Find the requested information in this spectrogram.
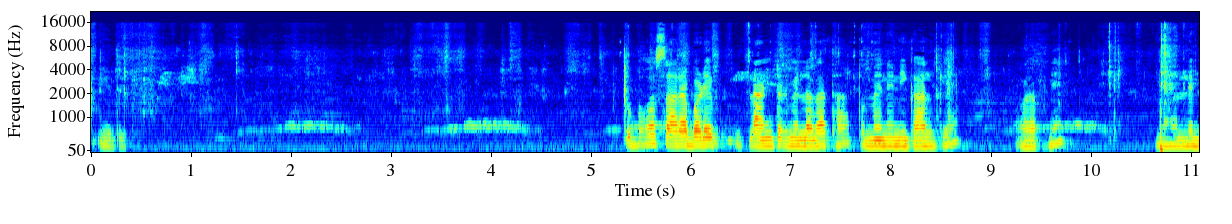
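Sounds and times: dove cooing: 1.1s - 6.6s, 9.2s - 10.3s.

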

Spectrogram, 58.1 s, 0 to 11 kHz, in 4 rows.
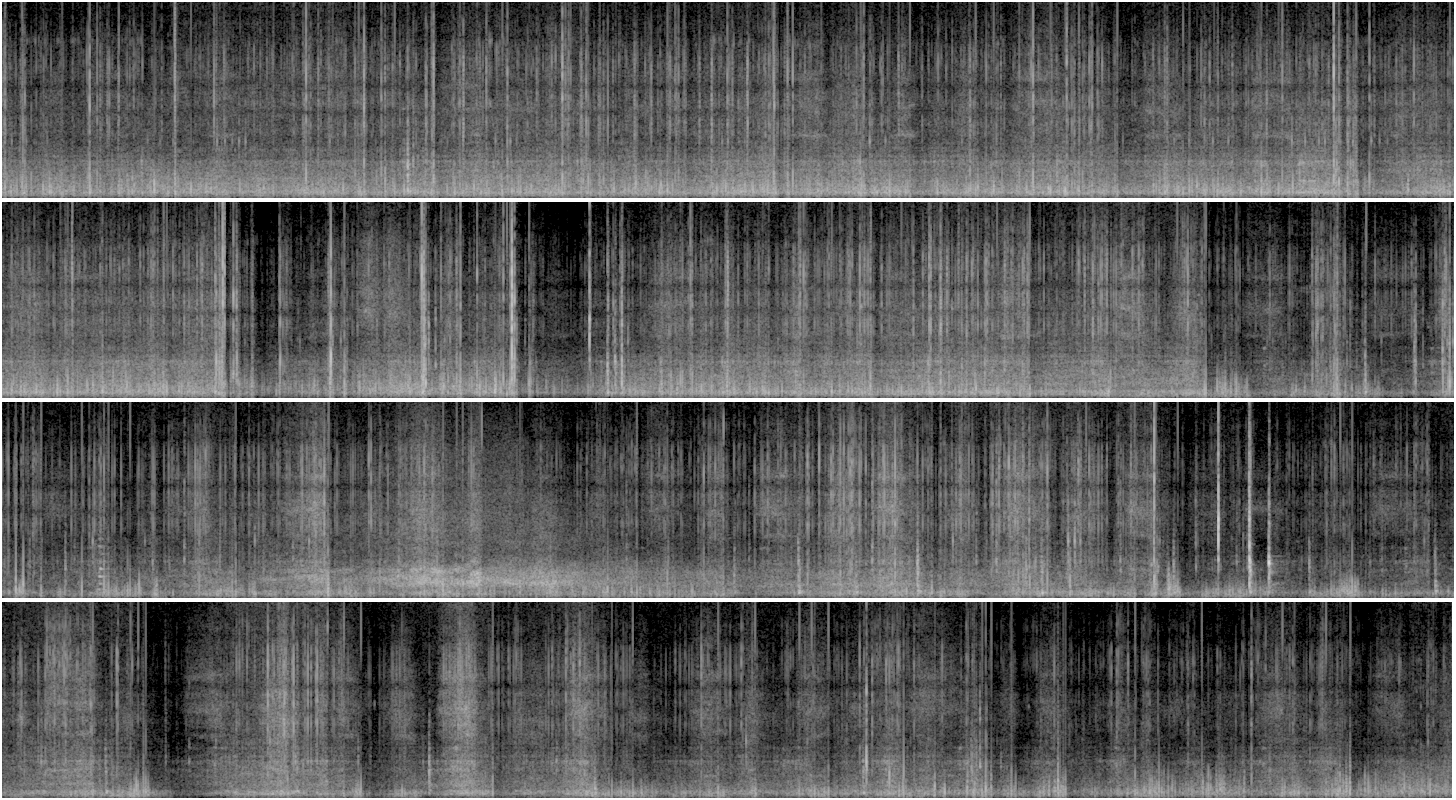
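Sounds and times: bicycle tyre and road noise: 0.0s - 58.0s
bike rattles and clicks: 0.0s - 58.0s
wind on microphone: 0.0s - 58.0s.

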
